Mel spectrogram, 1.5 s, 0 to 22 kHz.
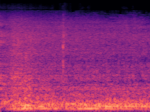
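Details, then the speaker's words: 1966 Plymouth Fury II cold start after cleaning a fouled spark plug: smooth even low rumble at idle with no skips or shaking; previous misfire resolved, running cleanly. "It's not misfiring anymore. She feels like she's running perfect. I think we literally resolved our misfire just by cleaning up a spark plug."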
